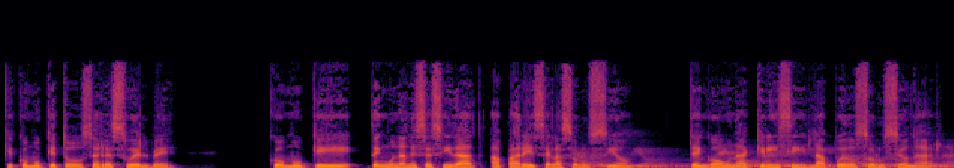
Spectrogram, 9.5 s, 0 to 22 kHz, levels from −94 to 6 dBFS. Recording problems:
echo of what is said; strong; from 5.5 s on; 250 ms later, 10 dB below the speech

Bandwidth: 14 kHz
